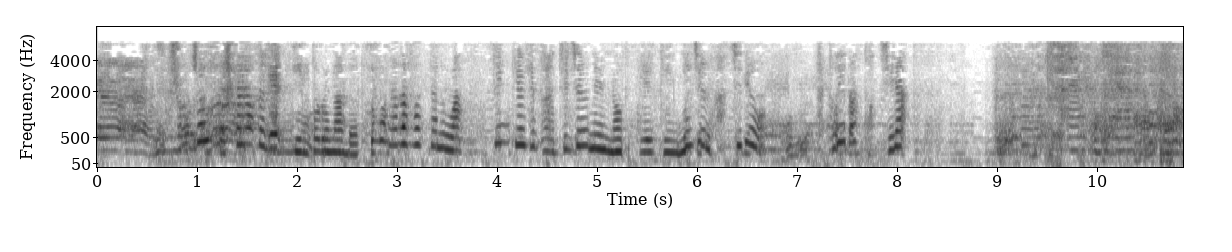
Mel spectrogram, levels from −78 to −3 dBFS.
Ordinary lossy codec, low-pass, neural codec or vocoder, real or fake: MP3, 24 kbps; 7.2 kHz; codec, 16 kHz in and 24 kHz out, 0.6 kbps, FireRedTTS-2 codec; fake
